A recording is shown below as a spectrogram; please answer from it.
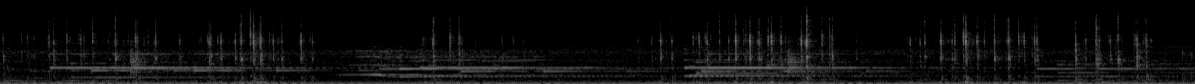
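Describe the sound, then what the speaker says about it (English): Fingers tap steadily on a computer keyboard, producing quiet, irregular clicks in short bursts over a faint steady hum, with no one speaking. "we're just doing the old little finger typing exercise"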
